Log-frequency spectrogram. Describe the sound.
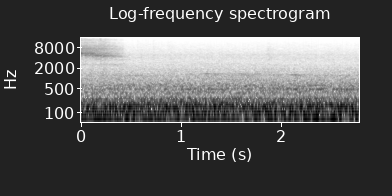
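A locomotive engine rumbles at a railway station in the early morning. The low, loud drone holds steady throughout, with a brief higher hiss at the very start and no voices.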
